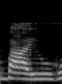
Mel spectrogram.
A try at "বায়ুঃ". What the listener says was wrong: হ্যাঁ হ্যাঁ, বায়ুহু হবে তো। বায়ুহু, যে বিসর্গ দিয়েছি না, বিসর্গ মানে তো হয় উচ্চারণ হবে, বায়ুহু উচ্চারণ হবে, ঠিক আছে। তো বায়ু হ বলবেন না, কেননা এই যে আমাকে দেখতে হবে আগে লেটারের মধ্যে যুক্তাক্ষর রূপে কি আছে। মানে এখানে আমার যদি উকার থাকে তাহলে হু হবে, যদি আকার থাকে তাহলে হা হবে, ঠিক আছে।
